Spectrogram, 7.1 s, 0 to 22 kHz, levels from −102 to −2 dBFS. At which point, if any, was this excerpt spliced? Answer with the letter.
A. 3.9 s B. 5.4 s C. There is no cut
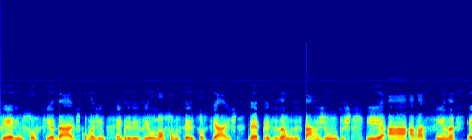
A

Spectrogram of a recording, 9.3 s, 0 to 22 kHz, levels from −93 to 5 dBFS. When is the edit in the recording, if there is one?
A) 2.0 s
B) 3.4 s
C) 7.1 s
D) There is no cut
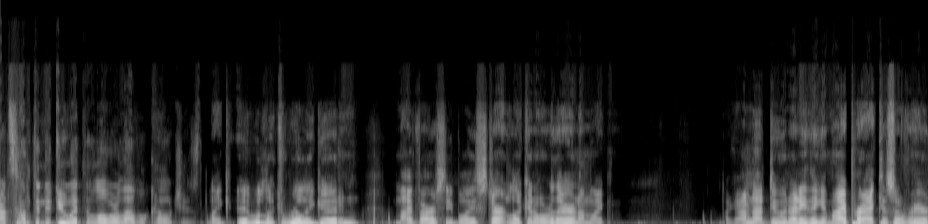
A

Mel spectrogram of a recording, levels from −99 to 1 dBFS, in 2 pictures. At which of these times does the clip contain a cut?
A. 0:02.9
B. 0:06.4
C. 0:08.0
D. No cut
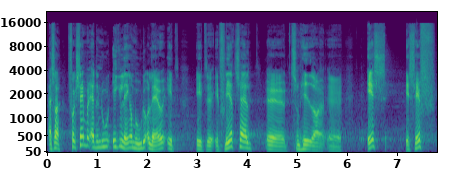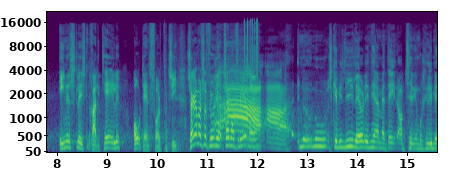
D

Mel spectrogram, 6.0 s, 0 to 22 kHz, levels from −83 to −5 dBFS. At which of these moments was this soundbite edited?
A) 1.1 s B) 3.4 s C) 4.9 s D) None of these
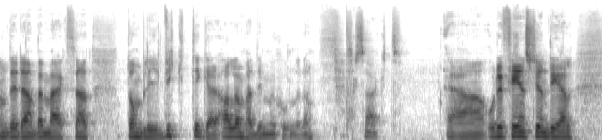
B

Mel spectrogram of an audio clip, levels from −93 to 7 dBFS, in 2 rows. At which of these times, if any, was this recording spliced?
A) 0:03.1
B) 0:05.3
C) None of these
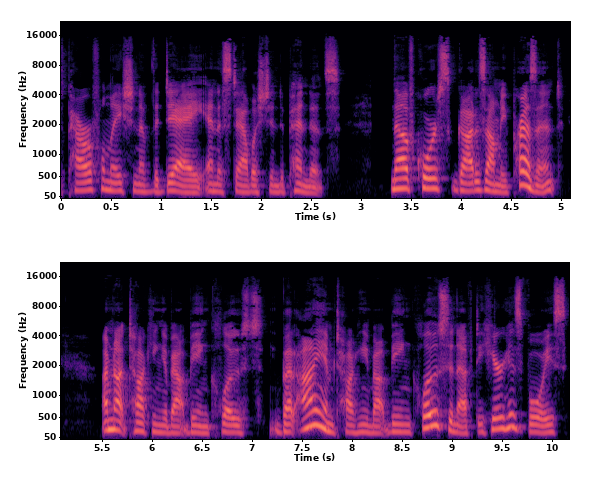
A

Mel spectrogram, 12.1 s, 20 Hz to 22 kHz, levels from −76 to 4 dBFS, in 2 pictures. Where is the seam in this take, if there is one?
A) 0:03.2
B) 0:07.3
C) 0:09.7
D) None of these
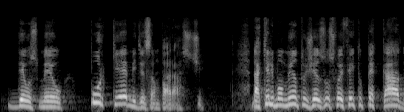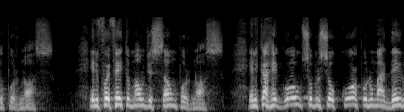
D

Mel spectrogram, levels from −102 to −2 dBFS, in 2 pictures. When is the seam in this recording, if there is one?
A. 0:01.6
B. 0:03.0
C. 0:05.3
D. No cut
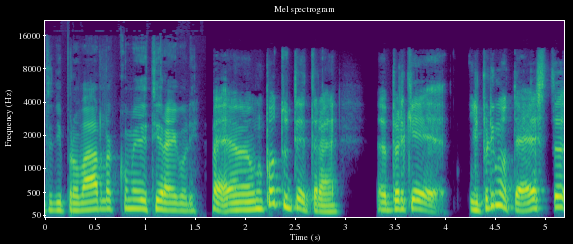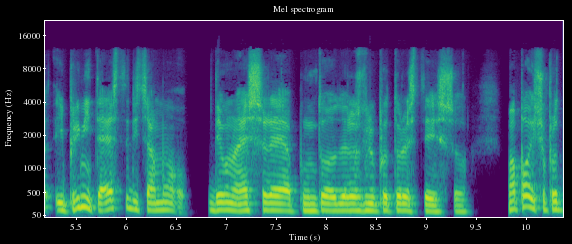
A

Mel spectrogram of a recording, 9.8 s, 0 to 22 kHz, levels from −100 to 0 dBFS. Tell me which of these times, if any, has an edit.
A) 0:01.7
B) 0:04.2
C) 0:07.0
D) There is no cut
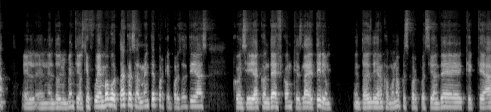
A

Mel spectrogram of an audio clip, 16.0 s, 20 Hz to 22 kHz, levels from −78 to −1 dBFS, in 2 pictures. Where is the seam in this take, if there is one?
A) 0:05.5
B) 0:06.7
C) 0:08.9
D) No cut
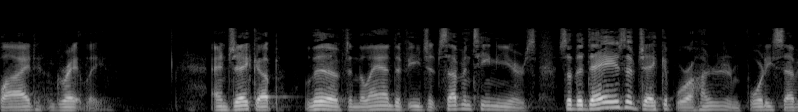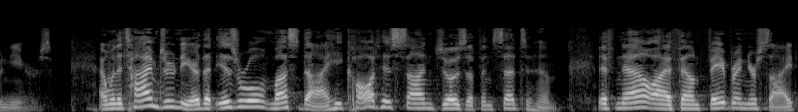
B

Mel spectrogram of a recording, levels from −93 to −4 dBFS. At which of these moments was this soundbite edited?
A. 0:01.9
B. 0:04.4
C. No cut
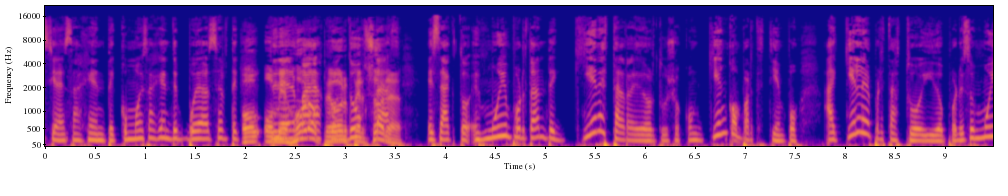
A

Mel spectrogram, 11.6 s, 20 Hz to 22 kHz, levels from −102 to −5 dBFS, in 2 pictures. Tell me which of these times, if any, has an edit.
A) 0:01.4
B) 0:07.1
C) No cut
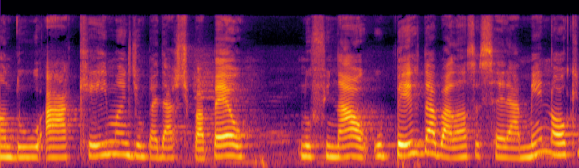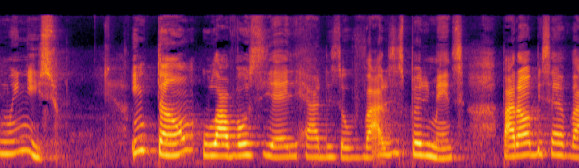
B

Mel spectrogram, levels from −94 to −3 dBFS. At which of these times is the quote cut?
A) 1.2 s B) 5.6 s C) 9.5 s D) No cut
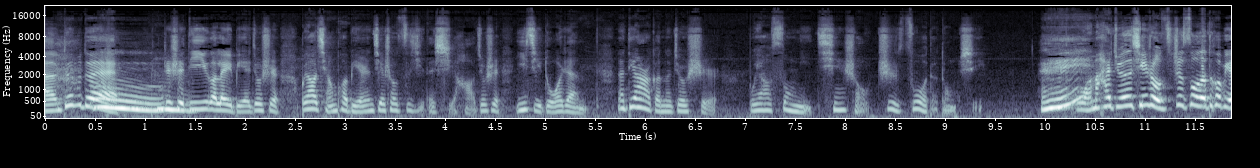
D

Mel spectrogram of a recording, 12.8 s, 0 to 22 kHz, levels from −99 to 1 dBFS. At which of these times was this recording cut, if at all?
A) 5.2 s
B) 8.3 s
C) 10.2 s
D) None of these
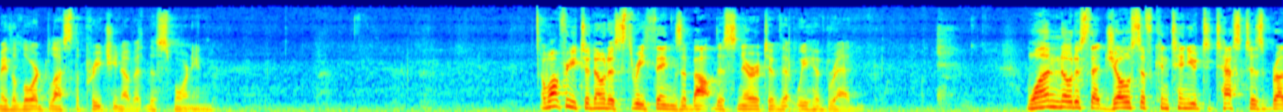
B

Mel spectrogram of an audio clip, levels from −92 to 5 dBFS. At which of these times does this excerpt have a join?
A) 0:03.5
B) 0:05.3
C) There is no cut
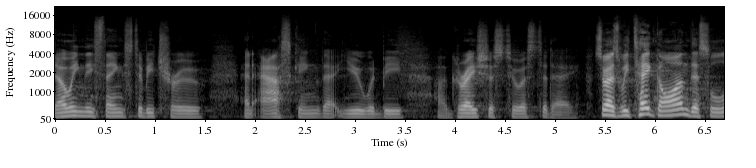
B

